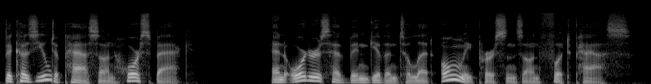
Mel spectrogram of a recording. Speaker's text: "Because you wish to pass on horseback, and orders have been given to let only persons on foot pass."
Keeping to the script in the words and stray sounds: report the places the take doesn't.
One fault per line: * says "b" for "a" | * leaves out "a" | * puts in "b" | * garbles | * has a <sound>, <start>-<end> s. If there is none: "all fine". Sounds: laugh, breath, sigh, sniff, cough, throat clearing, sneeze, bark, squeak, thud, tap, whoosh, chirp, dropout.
* leaves out "wish"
